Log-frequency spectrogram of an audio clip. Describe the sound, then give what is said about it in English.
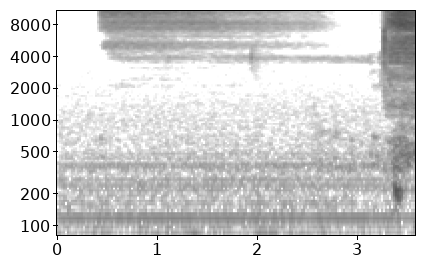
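A mouth-to-lung draw on an OXVA vape with the airflow set halfway open: a steady, airy hiss lasting about three seconds and slowly fading, then ending in a short, louder breathy rush. No one speaks. “So this is mouth to lung. I've got it halfway open at the moment.”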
